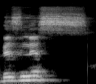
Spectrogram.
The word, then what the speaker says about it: business: Asin I silent and in the word business also eyes silent but exception that was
